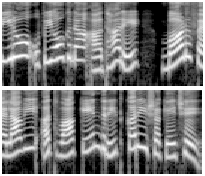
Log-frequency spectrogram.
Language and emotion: Gujarati, neutral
